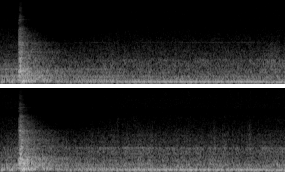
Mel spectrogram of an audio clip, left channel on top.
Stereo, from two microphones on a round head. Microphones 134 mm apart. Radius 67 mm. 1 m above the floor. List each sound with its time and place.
0.2 s a thud: 75° left (ahead or behind), 1.3 m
